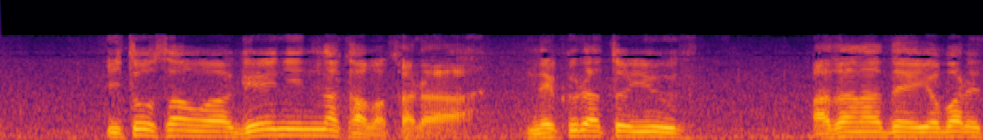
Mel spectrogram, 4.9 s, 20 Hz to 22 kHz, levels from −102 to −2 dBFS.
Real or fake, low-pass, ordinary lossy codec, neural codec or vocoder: real; none; none; none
